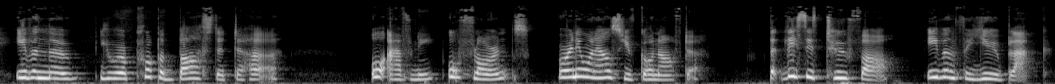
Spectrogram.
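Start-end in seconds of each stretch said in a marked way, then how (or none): none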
